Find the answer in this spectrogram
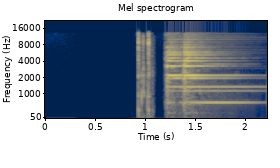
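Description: Subscribe-animation sound effect: two quick mouse clicks about a second in, followed by a bright notification-bell ding that rings on and fades away.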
